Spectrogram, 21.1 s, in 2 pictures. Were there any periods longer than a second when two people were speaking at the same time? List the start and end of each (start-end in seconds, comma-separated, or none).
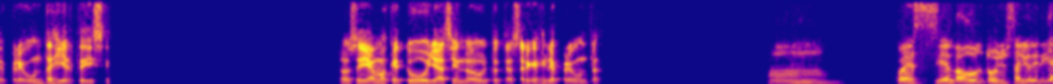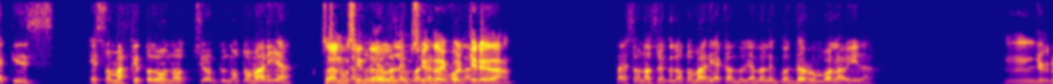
14.0-15.6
